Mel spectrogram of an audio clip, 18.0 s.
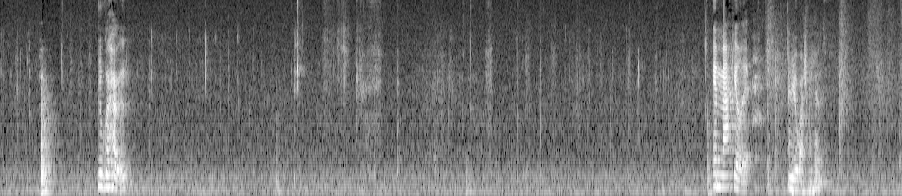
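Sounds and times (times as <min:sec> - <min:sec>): crunchy tortilla chewing: 0:00.0 - 0:02.0, 0:02.6 - 0:14.0.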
